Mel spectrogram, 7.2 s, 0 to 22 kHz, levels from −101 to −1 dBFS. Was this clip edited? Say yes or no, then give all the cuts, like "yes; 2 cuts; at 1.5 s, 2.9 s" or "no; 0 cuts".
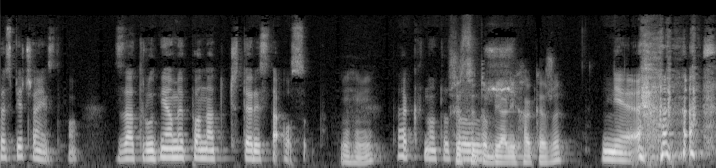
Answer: no; 0 cuts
